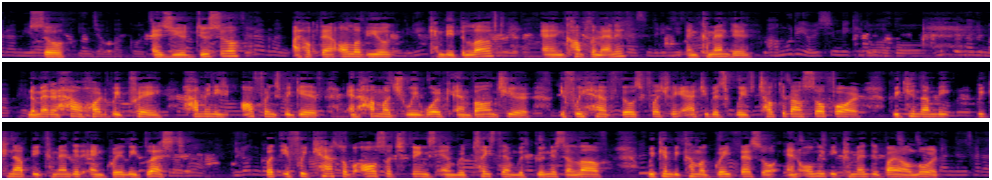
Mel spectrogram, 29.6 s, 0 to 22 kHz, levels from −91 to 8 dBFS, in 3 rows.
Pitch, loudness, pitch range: 155 Hz, -21 LUFS, 145-175 Hz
